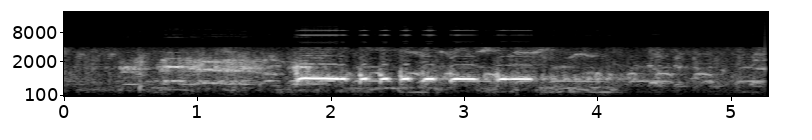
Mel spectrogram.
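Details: Caged singing zebra dove of a competition strain, aviary recording dated 26 April 2014; one bird delivers a loud clipped series of about five rhythmic coo notes over a soft murmur of other doves cooing.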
